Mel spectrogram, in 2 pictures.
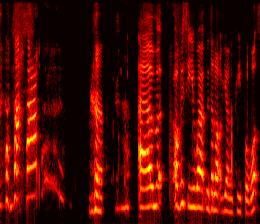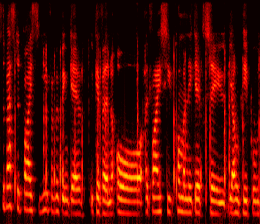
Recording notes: Apologies for the technical difficulties in this one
